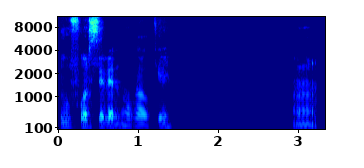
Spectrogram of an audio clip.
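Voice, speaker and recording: A man's voice: low voice, slow, mellow, no echo. A man teaching a chemistry lesson, explaining step by step and checking in with his students as he goes. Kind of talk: classroom lecture.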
